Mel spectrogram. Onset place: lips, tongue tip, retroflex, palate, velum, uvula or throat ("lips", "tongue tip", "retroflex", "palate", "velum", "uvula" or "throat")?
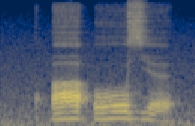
throat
